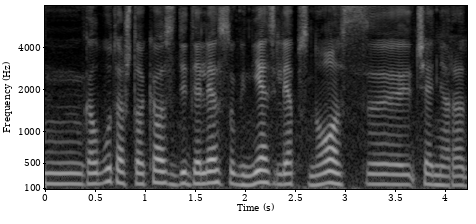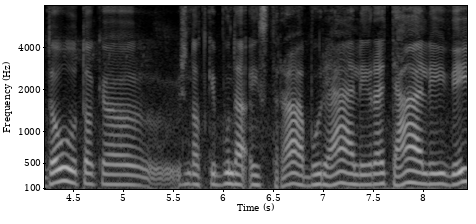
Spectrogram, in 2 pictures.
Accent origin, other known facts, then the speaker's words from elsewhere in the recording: Aukštaitija, Lithuania; also born or lived in Kaunas; Aš taip sau sakau, esu aukštaitė.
